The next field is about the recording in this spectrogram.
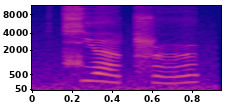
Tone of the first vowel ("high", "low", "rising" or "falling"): falling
